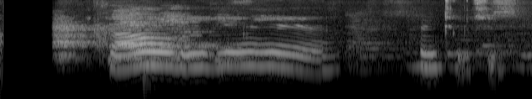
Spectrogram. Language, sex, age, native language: Icelandic, female, 8, Icelandic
